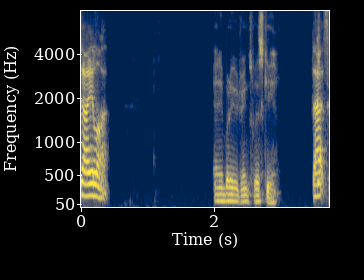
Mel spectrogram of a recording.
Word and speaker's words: Islay: not that s sadly oh yes who said Isa anybody who drinks whiskey that's correct two another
